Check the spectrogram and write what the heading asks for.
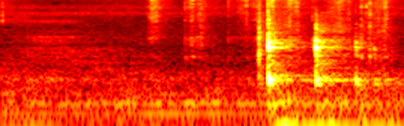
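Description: Wooden spoon stirring warm milk in a pan, with a few light clicks and one clearer knock of the spoon against the pan, as rennet is stirred in to dissolve.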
